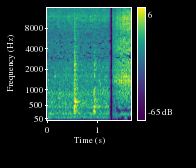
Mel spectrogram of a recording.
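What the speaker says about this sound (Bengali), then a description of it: "ঝোলটা ফুটে উঠেছে, আমি এবার ভাজা মাছগুলো দিয়ে দিচ্ছি" Rui fish curry gravy bubbles in a pan: a close, steady sizzling hiss with a couple of soft bursts, a brief break, then the hiss resumes.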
